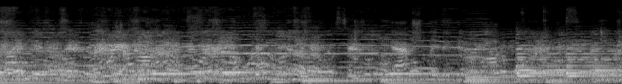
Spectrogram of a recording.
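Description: Small acoustic band playing a song live, with upright double bass notes under piano and acoustic guitar, and a voice over them.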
